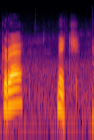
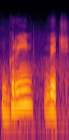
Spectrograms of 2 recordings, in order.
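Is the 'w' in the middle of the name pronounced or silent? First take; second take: silent; pronounced. First: It is said as 'gren-itch' without a w. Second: It is said as 'green witch' with a w. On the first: The speaker calls it right. "इसको कहते हैं ग्रेनिच" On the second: The speaker calls it wrong. "हम इसको pronounce करते हैं ग्रीन विच, जो कि बिल्कुल गलत है"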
